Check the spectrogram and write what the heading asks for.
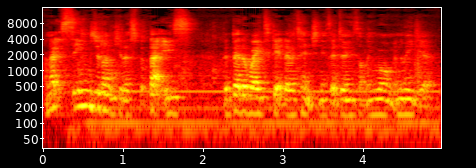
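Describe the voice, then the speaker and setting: A British vlogger talks rapid-fire in a low-pitched voice about caring for dogs, casual and rambling, with frequent mid-sentence corrections in her monthly video. The background is noisy, and the distant mic makes the recording roomy.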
